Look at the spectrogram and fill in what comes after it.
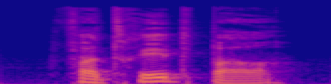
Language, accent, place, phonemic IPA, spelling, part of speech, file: German, Germany, Berlin, /ˌfɛɐ̯ˈtʁeːtˌbaːɐ̯/, vertretbar, adjective, De-vertretbar.ogg
- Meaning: justifiable, defensible, acceptable, within reason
